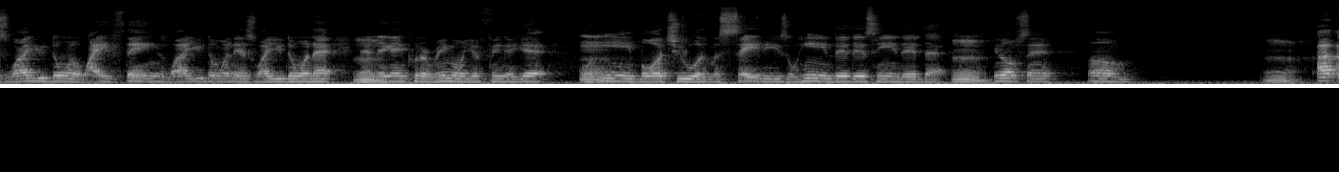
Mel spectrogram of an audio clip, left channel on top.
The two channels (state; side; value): silent; right; digital silence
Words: why you doing wife things? Why you doing this? Why you doing that? That nigga ain't put a ring on your finger yet. Or he ain't bought you a Mercedes, or he ain't did this, he ain't did that. You know what I'm saying?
